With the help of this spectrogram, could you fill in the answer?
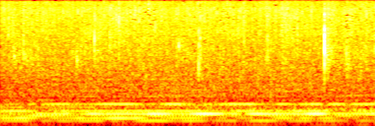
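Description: rain falling

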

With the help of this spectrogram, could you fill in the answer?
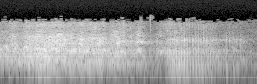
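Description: man snoring

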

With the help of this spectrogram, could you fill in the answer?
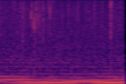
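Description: rain falling

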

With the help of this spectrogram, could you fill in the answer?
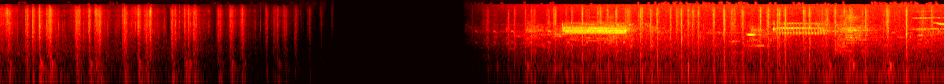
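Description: horse hooves clip-clopping

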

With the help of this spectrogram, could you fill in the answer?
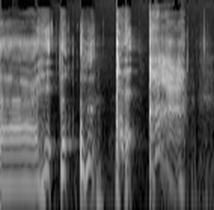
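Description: cough

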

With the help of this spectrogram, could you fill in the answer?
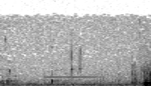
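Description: sipping coffee

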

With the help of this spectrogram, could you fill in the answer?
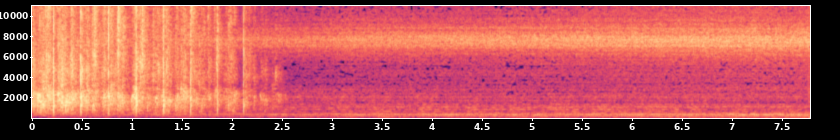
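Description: audience round of applause

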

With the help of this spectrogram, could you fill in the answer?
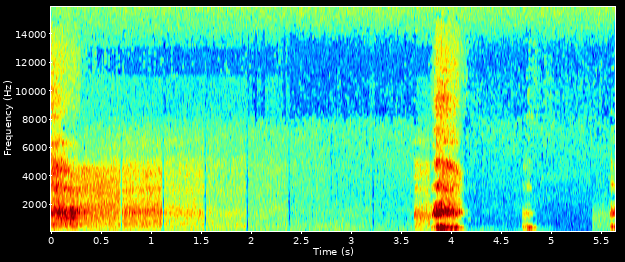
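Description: yawn

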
